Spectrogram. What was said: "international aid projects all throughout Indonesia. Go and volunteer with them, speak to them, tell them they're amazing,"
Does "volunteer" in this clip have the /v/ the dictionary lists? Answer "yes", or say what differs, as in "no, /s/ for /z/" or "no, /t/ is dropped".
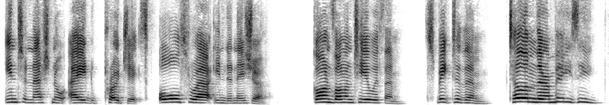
yes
